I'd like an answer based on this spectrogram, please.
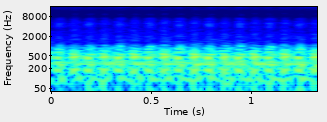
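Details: Samsung washer knocking hard during spin, about seven fast thuds a second. The cause is not the bearings but a loose shock absorber with a broken bushing.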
